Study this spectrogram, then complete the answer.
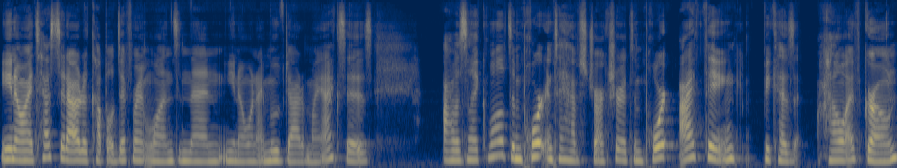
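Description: A woman with an American accent speaks at a fairly quick pace, at medium pitch with ordinary pitch variation. Hers is an unremarkable speaking voice, captured in a very clean recording with a silent background. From Syracuse, New York. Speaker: podcast guest. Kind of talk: casual interview. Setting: studio.

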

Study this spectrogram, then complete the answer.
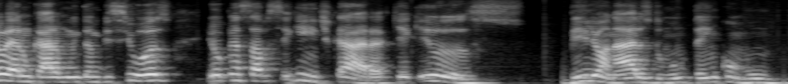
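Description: This man's voice is high-pitched, with lively intonation. He talks at a fairly quick speed. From Brazil, Minas Gerais (Ubá). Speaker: financial educator. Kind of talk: podcast interview.

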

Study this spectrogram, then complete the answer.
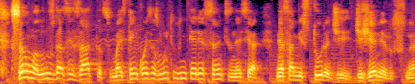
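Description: A man talks with lively intonation at a high pitch, and there is noticeable background noise. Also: moderate pace. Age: 60s. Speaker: university professor. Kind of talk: casual chat. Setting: at home, remote call.

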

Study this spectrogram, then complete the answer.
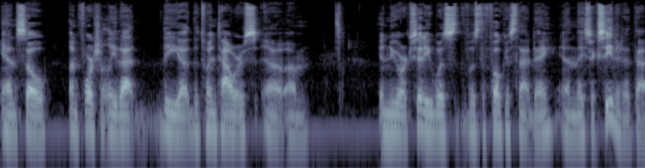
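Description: A man with an American accent talks in a plain, everyday voice at a medium pitch and moderate pace, with ordinary pitch variation. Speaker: podcast host. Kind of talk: casual chat.

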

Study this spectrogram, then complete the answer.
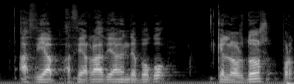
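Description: A man speaks in a medium pitch with vocal fry. His intonation is monotone and flat. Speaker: podcast co-host. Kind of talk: casual chat.

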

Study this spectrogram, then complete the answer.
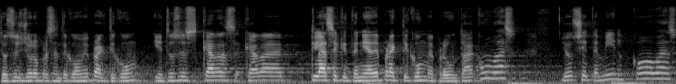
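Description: Amid noticeable background noise and audible room echo, a man talks in a high pitch with ordinary pitch variation. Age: 20s. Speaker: entrepreneur and influencer. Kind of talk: interview.

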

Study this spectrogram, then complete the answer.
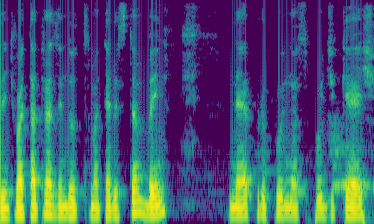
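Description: A man speaks fairly quickly at a medium pitch, his tone dark and mellow, his intonation fairly even, and the sound dry and close with no echo. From Brazil, Espírito Santo. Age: 20s. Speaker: university student podcast host. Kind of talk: casual chat.

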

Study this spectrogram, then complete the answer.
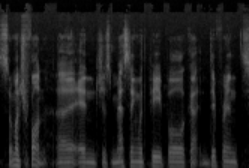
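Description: A man with a plain, everyday voice speaks at a fairly low pitch and a fairly quick pace. The sound is dry and close, with no echo. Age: 30s. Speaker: gaming content creator. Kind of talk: casual interview.

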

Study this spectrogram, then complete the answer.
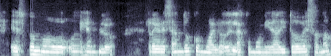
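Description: A man talks at a fairly quick pace and a medium pitch. His intonation is monotone and flat, with noticeable background noise behind him. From Mexico. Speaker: fashion stylist. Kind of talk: casual chat.

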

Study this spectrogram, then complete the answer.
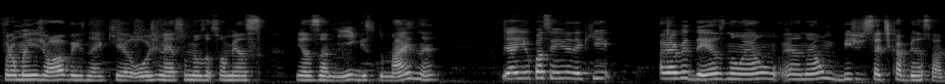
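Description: A woman with an ordinary speaking voice talks at a fairly quick pace and a fairly high pitch, with ordinary pitch variation. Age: 20s. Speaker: podcast host. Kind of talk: casual chat.

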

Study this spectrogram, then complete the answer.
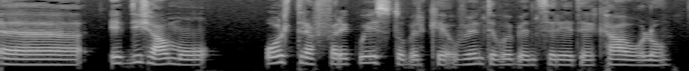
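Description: Dark and mellow in tone, a woman's voice at a medium pitch moves at a moderate pace with ordinary pitch variation, in a very clean recording with a silent background and a dry, close sound with no echo. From Rome, Italy. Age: 20s. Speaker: startup founder. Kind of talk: podcast interview monologue.

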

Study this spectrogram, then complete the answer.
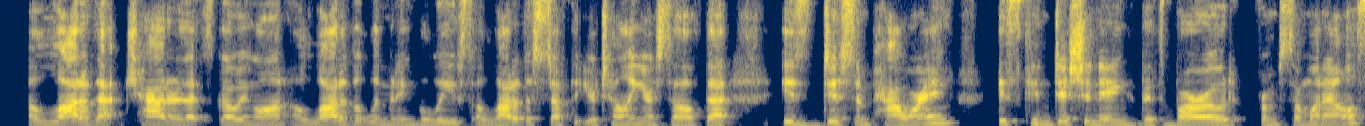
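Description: A woman with an American accent, talking at a very fast pace in a fairly low voice, upbeat and animated, bright and sharp in tone, over a quiet background. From United States. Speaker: money coach. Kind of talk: interview, coaching explanation. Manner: upbeat, animated.

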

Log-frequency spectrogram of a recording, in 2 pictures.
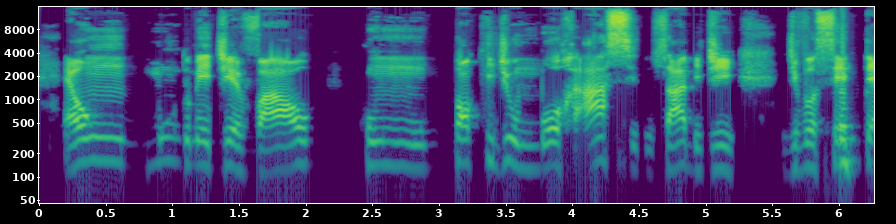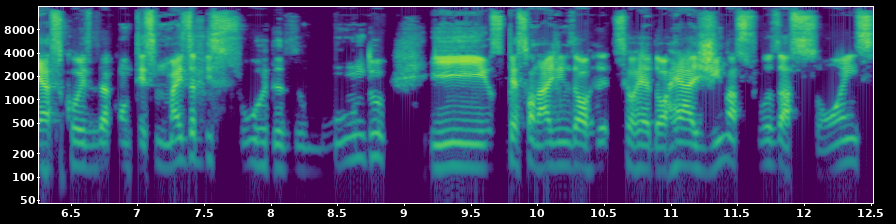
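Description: In an ordinary speaking voice, a man with fairly high pitch talks at a fairly slow pace with fairly even intonation and a dry, close sound with no echo. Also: very clean recording, silent background. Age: 30s. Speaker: video game enthusiast and RPG specialist. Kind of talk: casual chat.

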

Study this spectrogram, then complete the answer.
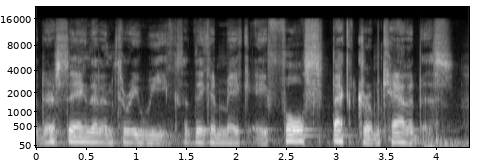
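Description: A man with vocal fry at a moderate pace. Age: 40s. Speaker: cannabis podcast co-host. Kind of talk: casual chat. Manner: relaxed, many fillers.

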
